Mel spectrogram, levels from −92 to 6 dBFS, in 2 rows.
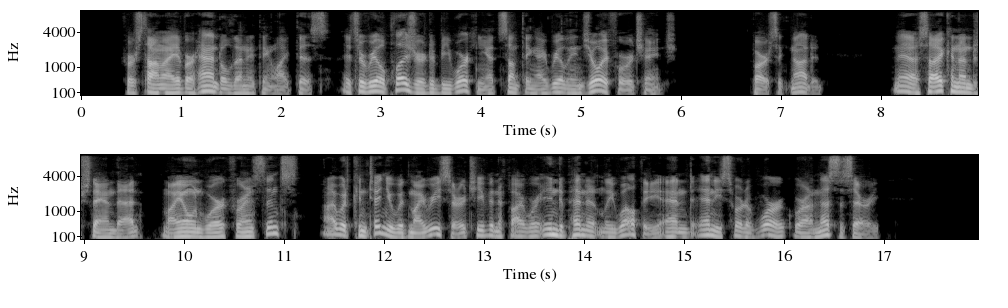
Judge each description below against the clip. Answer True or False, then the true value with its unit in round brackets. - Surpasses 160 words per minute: True (180 wpm)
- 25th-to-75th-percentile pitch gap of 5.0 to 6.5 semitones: True (5.3 semitones)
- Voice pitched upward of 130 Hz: False (115 Hz)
